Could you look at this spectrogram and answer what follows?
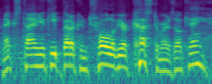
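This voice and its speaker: An actor playing a blunt, world-weary police detective with an impatient manner, in an old radio drama. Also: male voice, medium pitch, moderate pace, a little mellow, slight background noise, lightly acted. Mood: stern, exasperated. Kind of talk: old-time radio drama acting and narration.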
